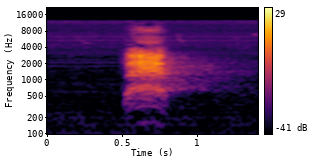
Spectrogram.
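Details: Single brief, harsh bark from a roe deer doe on alert with her fawn, sharp onset and quick fade against a quiet background.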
